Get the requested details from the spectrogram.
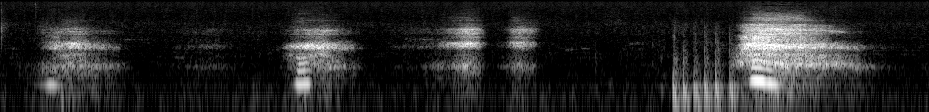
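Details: Tail end of an allergy sneezing fit at night: several breathy bursts with catching inhalations, ending in a louder explosive sneeze; repeated sneezing.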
